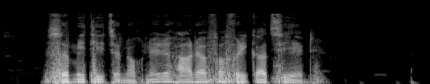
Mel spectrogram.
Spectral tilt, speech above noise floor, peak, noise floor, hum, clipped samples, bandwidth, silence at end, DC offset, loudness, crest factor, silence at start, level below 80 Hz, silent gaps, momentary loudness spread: -7 dB/octave; 49 dB; 0 dBFS; -66 dBFS; none; under 0.1%; 11.5 kHz; 1.05 s; under 0.1%; -17 LUFS; 18 dB; 0.45 s; -34 dBFS; none; 10 LU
